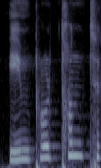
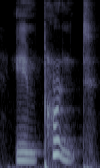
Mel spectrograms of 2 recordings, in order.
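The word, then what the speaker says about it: important: 중요한 이라는 형용사가 되겠고요 이때 발음에 유의 하실 것은 키 발음이 머금은 아니지만 거의 발음이 되지 않습니다 그래서 임플 턴 트 가 아니라 임 프론트 라고 발음 하시면 좋겠습니다 즉 전체적 의미는 치아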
